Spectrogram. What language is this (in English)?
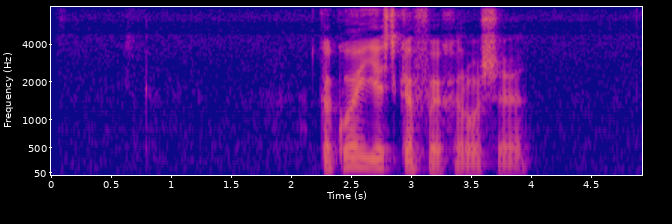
Russian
